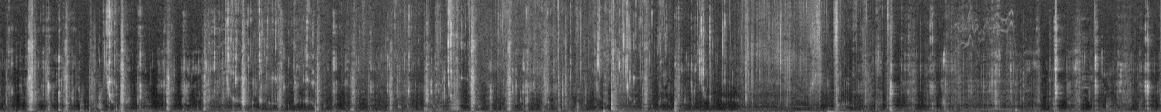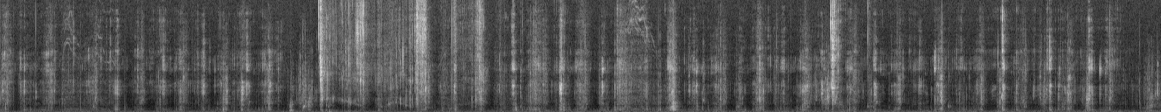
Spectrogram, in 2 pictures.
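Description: Close-miked chewing and biting of crispy fried chicken with a cheese-powder coating (BBQ Cheesling chicken): a dense, irregular run of crackling crunches that keeps up throughout.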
